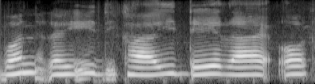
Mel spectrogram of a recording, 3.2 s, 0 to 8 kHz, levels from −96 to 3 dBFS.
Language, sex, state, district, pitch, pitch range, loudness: Hindi, female, Bihar, Bhagalpur, 240 Hz, 235-255 Hz, -15 LUFS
